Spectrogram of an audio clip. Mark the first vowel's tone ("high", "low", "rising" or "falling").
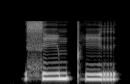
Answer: high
